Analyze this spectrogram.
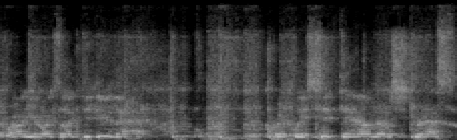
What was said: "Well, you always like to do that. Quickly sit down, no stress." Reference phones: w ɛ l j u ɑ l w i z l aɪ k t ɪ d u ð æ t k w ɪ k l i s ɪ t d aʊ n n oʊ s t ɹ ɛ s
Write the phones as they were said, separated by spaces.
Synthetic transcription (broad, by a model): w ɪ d j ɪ ɑ l w i z l aɪ k t ɪ d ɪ ð æ t k w ɪ k l i s ɪ t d aʊ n n oʊ s t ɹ ɛ s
